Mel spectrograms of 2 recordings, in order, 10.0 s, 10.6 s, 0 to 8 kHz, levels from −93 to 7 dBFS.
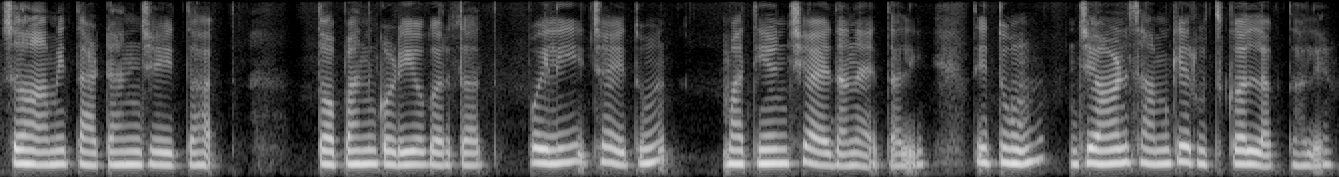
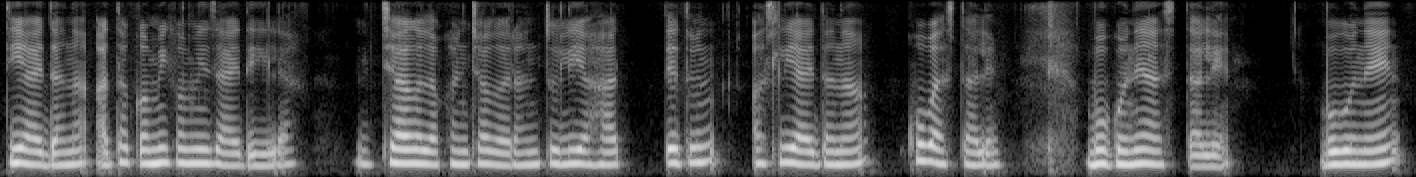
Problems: none marked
